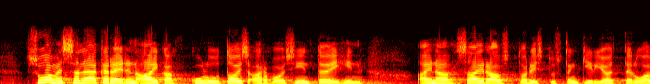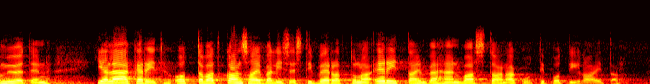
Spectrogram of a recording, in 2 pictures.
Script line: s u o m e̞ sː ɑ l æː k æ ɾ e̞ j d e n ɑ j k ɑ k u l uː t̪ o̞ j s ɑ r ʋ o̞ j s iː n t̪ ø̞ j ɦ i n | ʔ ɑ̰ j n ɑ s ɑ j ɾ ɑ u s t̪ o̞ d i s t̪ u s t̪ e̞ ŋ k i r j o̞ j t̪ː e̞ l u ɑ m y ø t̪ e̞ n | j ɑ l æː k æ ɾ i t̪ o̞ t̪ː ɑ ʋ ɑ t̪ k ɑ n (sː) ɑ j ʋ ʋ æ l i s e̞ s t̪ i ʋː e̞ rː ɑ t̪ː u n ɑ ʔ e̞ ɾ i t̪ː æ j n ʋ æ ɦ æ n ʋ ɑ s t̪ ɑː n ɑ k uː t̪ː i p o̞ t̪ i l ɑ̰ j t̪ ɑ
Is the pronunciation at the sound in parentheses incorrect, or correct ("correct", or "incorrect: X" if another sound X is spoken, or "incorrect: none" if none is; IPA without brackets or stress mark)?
incorrect: s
